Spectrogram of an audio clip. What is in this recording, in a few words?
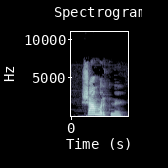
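"шамыртны", Komi, female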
